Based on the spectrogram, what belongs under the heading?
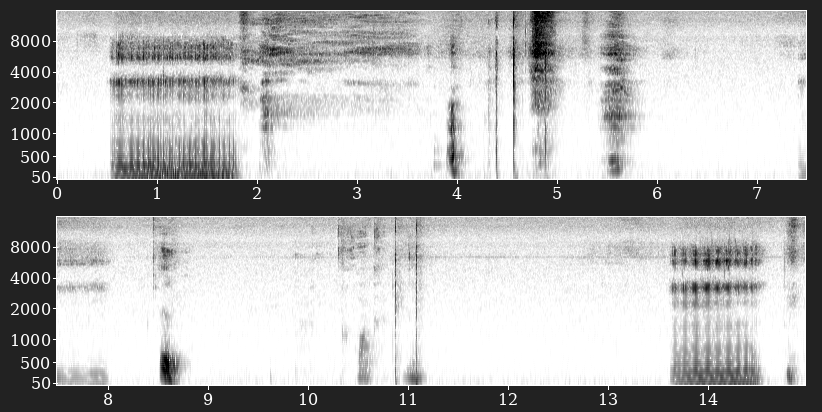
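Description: Loud, rough, low snoring sounds, two long ones at the start and end with quieter snorts and sniffs between: a dog snoring.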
